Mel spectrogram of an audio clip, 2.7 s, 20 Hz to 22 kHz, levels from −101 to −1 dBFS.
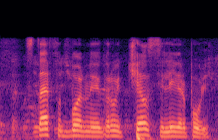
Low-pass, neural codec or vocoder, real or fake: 7.2 kHz; none; real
